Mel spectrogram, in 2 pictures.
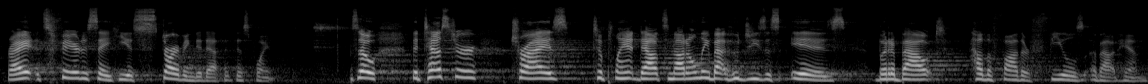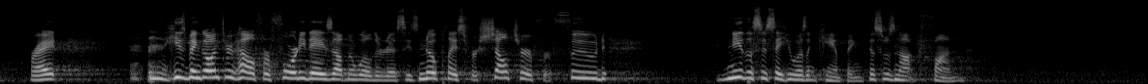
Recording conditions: live audience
